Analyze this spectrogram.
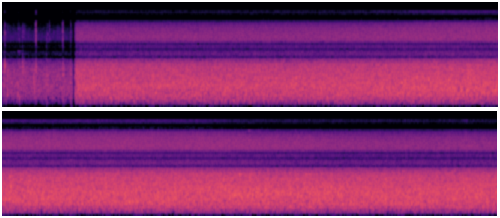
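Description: A stream rushes over rocks nearby.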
